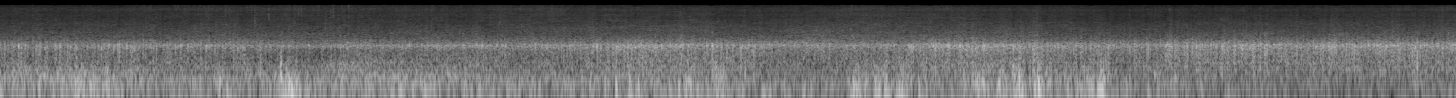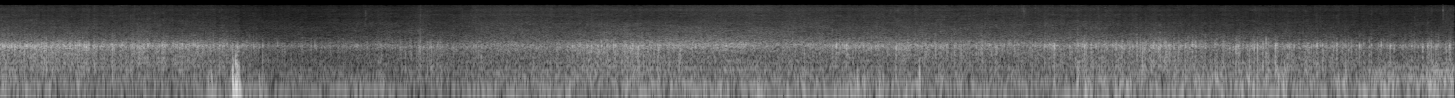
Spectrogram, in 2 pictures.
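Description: Heavy rain drumming on an umbrella overhead, with cars hissing past on the waterlogged road. One sharp tap comes just past the middle, after which the rain is somewhat quieter for a few seconds.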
